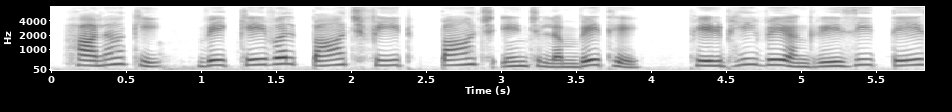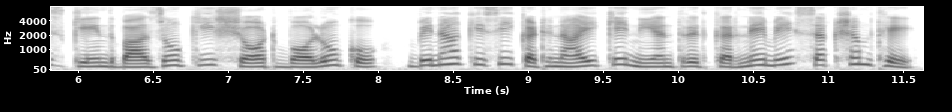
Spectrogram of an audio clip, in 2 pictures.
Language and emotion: Hindi, neutral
